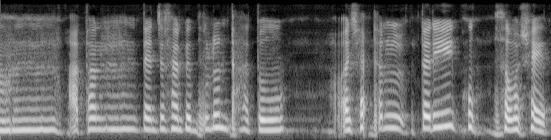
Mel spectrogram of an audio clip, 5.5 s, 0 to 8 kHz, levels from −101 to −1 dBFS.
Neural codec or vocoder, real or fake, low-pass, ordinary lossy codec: autoencoder, 22.05 kHz, a latent of 192 numbers a frame, VITS, trained on one speaker; fake; 7.2 kHz; none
